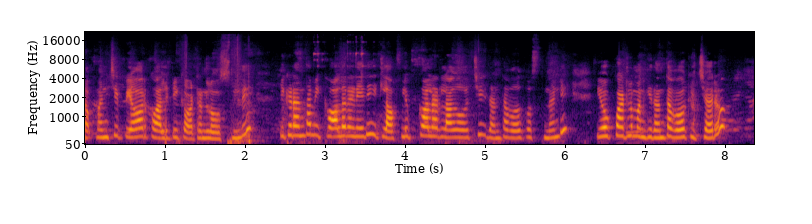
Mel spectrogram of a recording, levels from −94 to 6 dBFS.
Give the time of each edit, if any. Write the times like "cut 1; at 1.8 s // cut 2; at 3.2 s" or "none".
none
